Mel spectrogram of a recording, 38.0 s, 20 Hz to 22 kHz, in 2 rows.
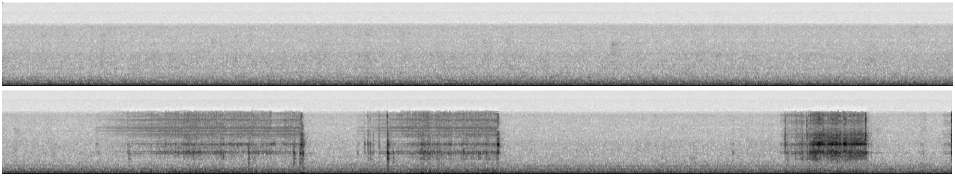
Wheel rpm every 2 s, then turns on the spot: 0, 0, 0, 0, 0, 0, 0, 0, 0, 0, 0, 0, 0, 10, 0, 0, 0, 10, 0.
none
